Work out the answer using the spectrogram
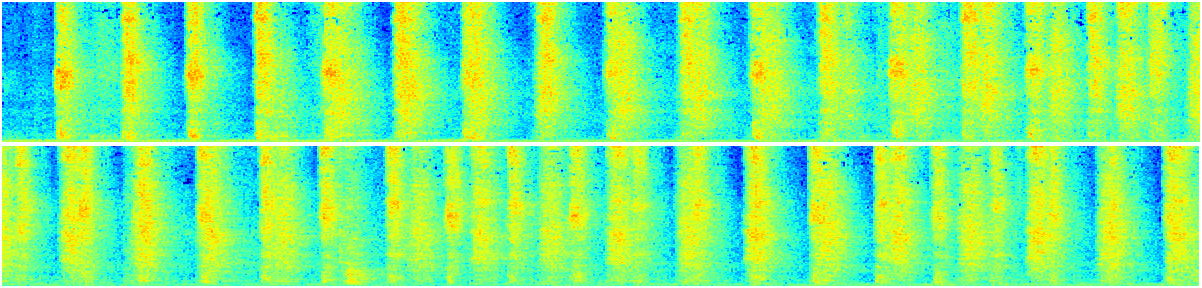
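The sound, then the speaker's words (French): Alternate nostril breathing exercise: a long, steady series of loud, hissing breaths through the nose, each a sharp burst. The rhythm quickens and crowds together in the middle before spacing out again. “Inspire de narine, expire narine alternée.”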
